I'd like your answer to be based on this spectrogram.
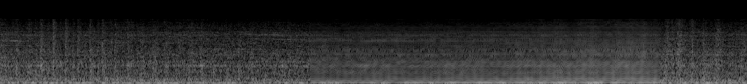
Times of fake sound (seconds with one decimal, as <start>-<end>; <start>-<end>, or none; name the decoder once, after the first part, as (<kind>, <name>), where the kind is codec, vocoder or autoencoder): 3.1-6.6 (vocoder, Vocos)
